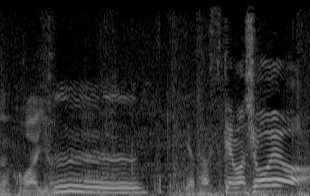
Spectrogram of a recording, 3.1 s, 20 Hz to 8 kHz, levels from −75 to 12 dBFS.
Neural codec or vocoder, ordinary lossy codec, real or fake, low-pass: none; none; real; none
